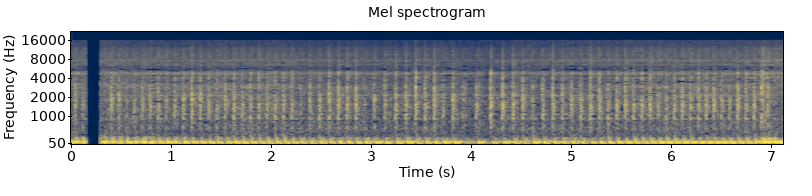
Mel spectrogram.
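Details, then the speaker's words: Rapid, steady ticking clatter through the engine at idle, rising with revs; engine revs fine without lacking power, and the owner thinks it may just need fresh oil. Cause unknown. "I don't know if you learnt that it's quite an engine knocking sound their idea to check the oil"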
